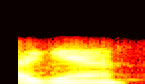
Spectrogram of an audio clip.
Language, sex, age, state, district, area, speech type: Odia, female, 45-60, Odisha, Angul, rural, conversation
